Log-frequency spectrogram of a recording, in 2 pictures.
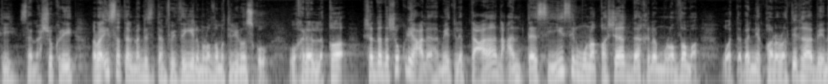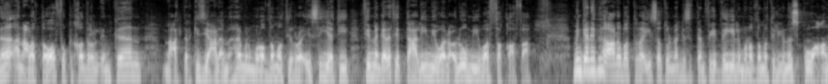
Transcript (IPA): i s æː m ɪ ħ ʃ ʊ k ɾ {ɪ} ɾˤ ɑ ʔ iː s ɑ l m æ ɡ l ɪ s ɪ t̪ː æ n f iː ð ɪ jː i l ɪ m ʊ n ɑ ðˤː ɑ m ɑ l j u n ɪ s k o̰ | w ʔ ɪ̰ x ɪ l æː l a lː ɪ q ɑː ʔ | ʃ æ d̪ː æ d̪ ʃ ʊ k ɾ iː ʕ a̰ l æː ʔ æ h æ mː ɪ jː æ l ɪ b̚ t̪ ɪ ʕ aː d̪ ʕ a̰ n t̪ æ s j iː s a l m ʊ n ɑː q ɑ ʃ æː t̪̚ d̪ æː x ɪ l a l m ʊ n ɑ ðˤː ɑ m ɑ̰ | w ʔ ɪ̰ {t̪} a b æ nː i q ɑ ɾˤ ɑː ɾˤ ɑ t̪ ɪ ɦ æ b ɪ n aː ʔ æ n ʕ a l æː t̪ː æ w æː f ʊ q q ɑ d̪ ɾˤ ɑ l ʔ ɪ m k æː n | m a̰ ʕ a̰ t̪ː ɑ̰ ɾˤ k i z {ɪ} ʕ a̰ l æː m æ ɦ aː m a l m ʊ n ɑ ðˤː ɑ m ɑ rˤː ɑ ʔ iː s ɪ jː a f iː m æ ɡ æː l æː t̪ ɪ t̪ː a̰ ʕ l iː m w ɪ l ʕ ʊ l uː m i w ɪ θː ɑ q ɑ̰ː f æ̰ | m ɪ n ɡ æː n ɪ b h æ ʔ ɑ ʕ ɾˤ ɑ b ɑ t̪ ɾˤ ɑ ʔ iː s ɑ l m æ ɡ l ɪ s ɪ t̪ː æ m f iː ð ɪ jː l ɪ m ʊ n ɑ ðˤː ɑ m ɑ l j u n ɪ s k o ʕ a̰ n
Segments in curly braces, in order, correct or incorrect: incorrect: i, correct, incorrect: i

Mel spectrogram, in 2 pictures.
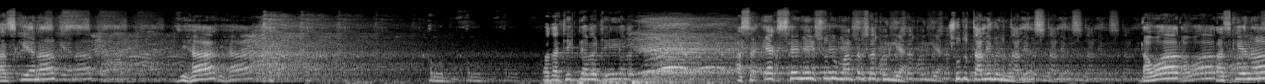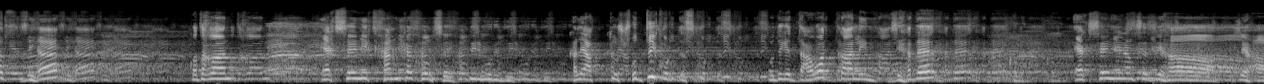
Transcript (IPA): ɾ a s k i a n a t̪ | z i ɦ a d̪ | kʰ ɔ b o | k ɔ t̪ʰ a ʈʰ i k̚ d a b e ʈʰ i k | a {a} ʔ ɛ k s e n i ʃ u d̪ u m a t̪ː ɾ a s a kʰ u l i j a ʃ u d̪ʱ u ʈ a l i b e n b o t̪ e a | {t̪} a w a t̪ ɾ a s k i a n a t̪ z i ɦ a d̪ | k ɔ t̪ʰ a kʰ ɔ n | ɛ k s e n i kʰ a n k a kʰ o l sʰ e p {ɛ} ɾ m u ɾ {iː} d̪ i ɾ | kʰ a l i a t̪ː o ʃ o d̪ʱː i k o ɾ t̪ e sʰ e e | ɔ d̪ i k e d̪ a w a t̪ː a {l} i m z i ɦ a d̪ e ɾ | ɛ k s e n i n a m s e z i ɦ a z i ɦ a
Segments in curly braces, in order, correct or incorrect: correct, incorrect: d̪, incorrect: i, incorrect: i, correct

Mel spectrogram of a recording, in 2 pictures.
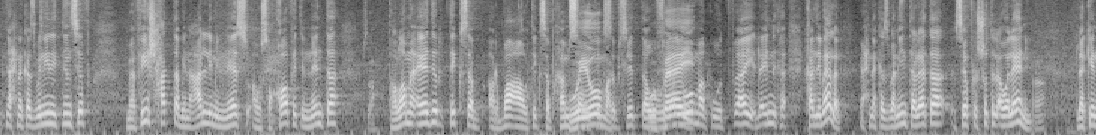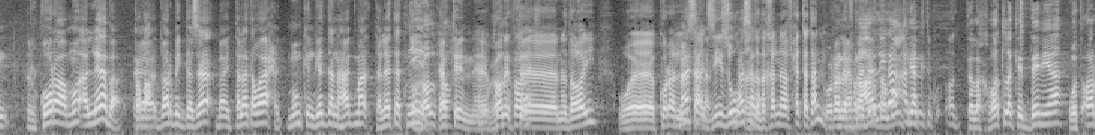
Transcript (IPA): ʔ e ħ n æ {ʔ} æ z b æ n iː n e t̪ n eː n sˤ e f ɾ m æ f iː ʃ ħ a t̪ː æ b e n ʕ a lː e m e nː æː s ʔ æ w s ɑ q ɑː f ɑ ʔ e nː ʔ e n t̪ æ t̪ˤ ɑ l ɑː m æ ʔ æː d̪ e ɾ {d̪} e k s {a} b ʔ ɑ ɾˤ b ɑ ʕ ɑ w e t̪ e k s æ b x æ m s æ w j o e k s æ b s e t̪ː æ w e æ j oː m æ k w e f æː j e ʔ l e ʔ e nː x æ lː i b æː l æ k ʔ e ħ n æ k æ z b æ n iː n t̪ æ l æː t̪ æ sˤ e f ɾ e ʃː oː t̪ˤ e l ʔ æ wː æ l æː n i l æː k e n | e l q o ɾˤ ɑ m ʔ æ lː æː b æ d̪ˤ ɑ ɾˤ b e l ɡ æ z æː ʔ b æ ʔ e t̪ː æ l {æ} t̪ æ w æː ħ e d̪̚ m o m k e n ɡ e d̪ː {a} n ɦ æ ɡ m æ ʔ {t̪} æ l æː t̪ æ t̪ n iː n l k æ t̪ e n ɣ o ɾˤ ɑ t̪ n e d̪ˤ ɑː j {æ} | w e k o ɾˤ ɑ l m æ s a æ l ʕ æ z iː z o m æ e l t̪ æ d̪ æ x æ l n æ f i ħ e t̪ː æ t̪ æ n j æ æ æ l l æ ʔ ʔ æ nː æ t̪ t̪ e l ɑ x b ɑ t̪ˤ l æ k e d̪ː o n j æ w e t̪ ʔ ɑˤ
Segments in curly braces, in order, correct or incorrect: incorrect: k, incorrect: t̪, incorrect: æ, incorrect: æː, incorrect: æ, correct, incorrect: i

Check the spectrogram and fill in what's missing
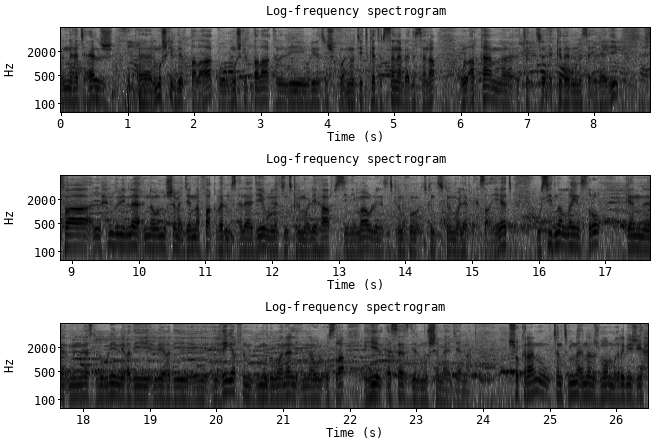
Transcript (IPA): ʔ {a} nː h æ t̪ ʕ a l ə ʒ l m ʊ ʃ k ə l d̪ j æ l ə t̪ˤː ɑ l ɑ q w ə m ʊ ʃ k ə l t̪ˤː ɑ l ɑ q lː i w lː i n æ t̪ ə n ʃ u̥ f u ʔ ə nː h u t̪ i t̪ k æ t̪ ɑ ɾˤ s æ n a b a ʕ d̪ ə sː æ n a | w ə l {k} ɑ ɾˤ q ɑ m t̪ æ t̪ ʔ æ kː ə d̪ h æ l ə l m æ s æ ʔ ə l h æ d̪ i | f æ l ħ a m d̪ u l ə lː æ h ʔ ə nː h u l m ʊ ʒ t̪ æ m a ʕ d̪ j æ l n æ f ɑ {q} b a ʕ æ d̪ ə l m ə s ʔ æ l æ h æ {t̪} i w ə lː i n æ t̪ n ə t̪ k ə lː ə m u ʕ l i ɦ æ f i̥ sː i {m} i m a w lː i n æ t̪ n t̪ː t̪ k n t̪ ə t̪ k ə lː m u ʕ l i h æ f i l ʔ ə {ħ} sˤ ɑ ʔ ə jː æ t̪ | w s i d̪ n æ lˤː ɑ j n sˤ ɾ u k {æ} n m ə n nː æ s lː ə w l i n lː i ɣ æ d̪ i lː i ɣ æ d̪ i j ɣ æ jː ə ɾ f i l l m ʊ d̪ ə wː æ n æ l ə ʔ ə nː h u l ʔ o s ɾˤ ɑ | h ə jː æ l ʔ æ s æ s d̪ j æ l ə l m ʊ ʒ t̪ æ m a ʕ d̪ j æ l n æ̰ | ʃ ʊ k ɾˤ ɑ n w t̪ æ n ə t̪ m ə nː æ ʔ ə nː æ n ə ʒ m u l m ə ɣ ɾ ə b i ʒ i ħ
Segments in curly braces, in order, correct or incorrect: incorrect: ə, incorrect: ʔ, correct, incorrect: d̪, incorrect: n, correct, correct

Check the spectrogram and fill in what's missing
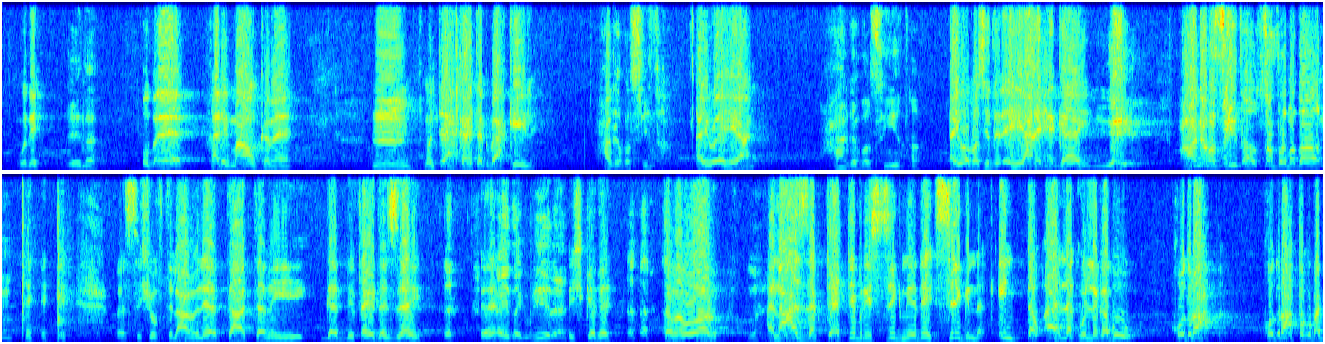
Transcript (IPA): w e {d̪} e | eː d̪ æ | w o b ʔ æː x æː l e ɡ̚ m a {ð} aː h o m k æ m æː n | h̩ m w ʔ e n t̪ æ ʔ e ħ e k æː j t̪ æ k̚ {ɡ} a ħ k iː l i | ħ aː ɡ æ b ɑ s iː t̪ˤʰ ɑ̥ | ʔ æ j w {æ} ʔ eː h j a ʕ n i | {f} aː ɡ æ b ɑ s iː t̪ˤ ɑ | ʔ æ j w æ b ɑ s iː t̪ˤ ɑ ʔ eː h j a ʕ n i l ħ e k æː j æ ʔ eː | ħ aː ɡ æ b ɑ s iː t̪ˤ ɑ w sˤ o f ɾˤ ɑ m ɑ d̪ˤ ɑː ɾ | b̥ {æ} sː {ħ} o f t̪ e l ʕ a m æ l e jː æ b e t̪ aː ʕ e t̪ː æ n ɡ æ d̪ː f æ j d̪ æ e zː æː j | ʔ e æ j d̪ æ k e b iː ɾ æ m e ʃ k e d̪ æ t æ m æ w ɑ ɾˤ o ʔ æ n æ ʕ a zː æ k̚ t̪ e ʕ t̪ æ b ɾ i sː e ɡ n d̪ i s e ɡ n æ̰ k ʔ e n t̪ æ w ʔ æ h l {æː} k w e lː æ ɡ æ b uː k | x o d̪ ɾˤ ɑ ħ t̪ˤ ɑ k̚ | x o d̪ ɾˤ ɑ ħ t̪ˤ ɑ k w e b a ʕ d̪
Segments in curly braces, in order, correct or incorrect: correct, incorrect: ʕ, incorrect: b, correct, incorrect: ħ, correct, incorrect: ʃ, incorrect: æ

